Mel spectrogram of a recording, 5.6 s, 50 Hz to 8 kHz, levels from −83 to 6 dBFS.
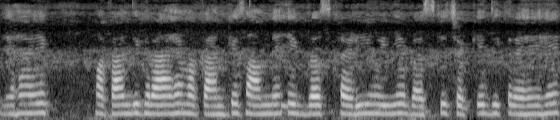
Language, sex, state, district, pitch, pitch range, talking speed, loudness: Hindi, female, Uttar Pradesh, Jalaun, 215 Hz, 210-225 Hz, 215 wpm, -17 LUFS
